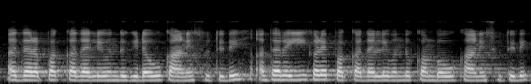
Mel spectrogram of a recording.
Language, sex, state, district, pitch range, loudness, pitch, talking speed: Kannada, female, Karnataka, Koppal, 190-205 Hz, -15 LUFS, 195 Hz, 135 wpm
